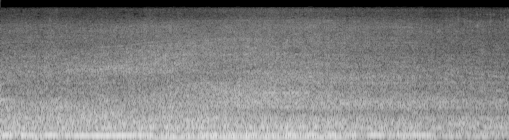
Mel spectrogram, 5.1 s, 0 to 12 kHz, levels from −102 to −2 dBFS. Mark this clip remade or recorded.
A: recorded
